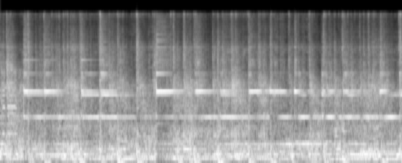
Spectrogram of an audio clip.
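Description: Folk drumming from a two-headed hand drum and a large stick-beaten drum, beating a steady rhythm, with a high held tone from a wind instrument sounding over it.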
